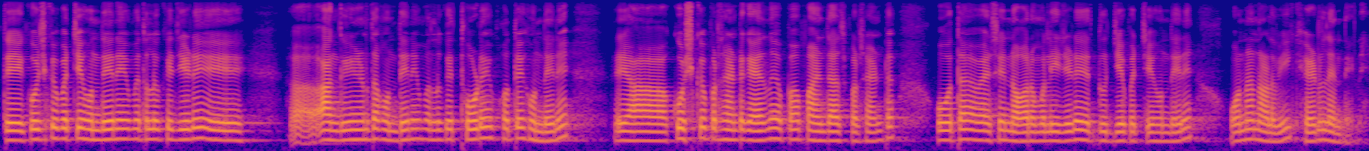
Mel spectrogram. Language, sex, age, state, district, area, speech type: Punjabi, male, 18-30, Punjab, Shaheed Bhagat Singh Nagar, urban, spontaneous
